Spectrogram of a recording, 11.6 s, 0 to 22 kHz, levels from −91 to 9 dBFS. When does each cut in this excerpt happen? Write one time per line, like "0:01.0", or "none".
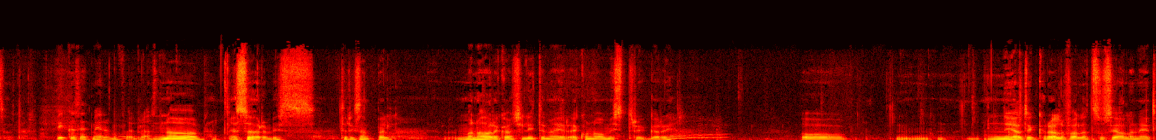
none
